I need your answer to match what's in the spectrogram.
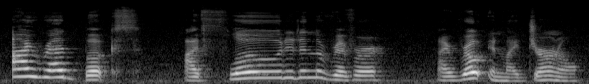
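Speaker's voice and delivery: ordinary delivery, nothing marked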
